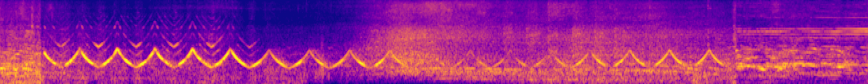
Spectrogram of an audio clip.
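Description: Emergency vehicle siren on a fast yelp, rising and falling about two to three times a second, with a rush of passing vehicle noise about halfway through. It starts and stops abruptly.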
